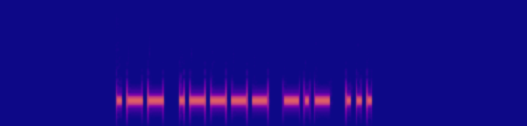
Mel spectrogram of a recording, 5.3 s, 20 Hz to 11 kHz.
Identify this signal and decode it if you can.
Morse code, heard as a keyed tone, about 22 wpm, 700 Hz. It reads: W1KS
